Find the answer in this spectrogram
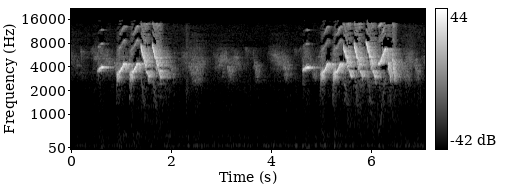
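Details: Captive double-collared seedeater in a flight cage delivering two loud song bursts about four seconds apart, each a fast run of high slurred whistles and crisp notes, with quieter twittering in the gap and a low background hum.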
